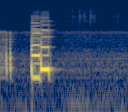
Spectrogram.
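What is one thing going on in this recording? A handheld radio beeps sharply.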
